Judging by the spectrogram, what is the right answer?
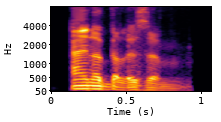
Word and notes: anabolism: British English

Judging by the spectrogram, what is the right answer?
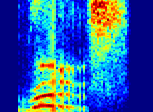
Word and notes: wroth: British English

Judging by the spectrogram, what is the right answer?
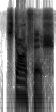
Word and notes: starfish: American English

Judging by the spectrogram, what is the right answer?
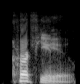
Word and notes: curfew: American English

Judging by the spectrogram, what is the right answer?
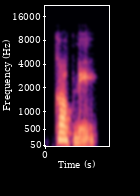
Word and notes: cockney: Indian

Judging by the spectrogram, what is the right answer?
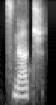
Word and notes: snatch: Indian

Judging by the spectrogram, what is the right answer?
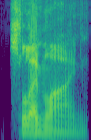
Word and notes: slimline: American English

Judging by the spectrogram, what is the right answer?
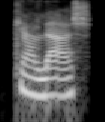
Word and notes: calash: Indian

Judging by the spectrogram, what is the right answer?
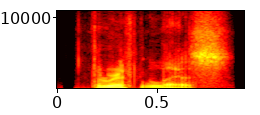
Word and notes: thriftless: American English

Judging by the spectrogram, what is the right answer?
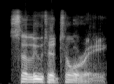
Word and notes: salutatory: British English

